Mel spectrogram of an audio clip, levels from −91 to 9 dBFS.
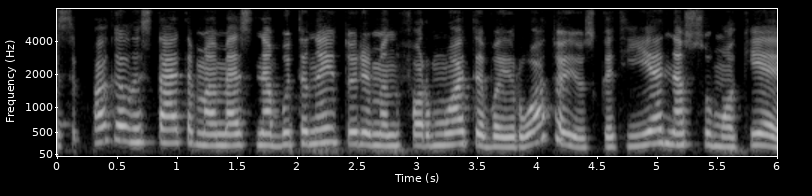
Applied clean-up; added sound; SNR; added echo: none; none; none; none.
